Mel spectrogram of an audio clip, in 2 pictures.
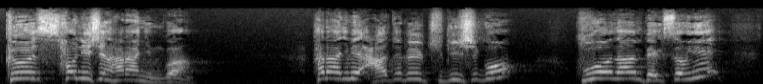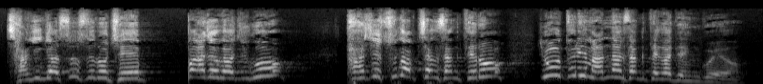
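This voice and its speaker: A male pastor preaching a sermon, asking the congregation rhetorical questions and acting out tearful prayers, swinging between loud pleading and hushed low tones. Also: big pitch swings, normal speed. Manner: acts out tearful prayers in his own voice.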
